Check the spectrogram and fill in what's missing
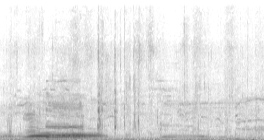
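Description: A Khillar cross cow and her young bull calf at a village fair low out in a loud, drawn-out moo followed by a shorter, softer call, with background chatter and fairground noise throughout.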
